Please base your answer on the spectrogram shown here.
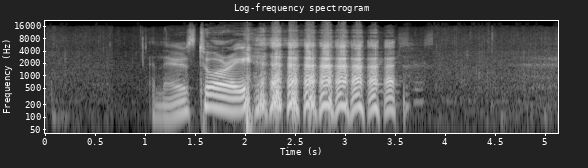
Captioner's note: laughter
